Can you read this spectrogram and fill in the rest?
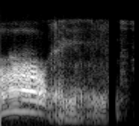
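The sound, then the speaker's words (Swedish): A person voices a loud, strained shriek imitating a large flying beast. It opens as a harsh, sustained cry, breaks into a raspy, breathy trail, and ends with a brief faint sound after a short pause. “Och så hör ni något skrik som”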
